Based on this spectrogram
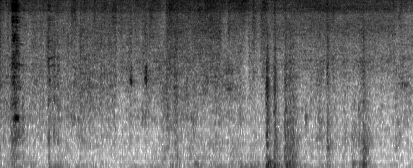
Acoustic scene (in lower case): kitchen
